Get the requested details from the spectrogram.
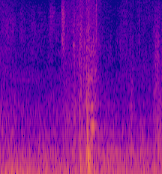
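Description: A hand thumps against a stone wall.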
